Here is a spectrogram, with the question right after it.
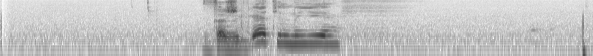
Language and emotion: Russian, positive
